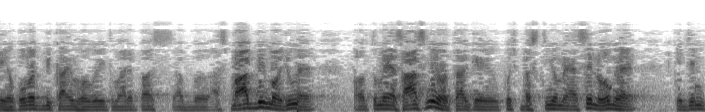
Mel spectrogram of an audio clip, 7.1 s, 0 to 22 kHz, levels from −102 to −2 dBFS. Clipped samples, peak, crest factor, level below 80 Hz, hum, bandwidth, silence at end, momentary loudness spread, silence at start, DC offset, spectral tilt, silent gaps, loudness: under 0.1%; -4 dBFS; 16 dB; -46 dBFS; none; 7.6 kHz; 0 s; 14 LU; 0 s; under 0.1%; -7.5 dB/octave; none; -20 LUFS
